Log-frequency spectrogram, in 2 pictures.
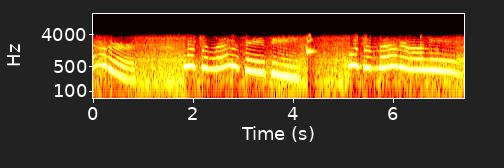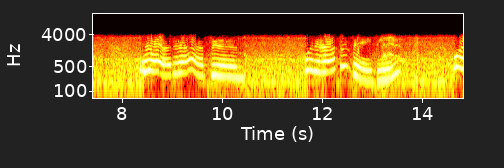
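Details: Cj, a Boston Terrier puppy, talking to its owner: a long run of whiny, yodelling tones that rise and fall in pitch, often bending downward, broken by short pauses throughout.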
